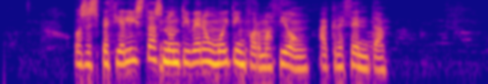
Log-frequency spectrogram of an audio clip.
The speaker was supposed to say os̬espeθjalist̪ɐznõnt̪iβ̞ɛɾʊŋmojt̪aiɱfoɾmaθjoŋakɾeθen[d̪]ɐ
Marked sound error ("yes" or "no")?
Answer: yes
